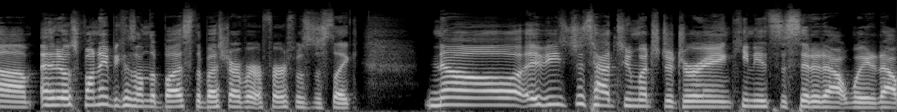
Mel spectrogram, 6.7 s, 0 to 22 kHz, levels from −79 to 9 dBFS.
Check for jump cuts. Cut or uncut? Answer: cut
